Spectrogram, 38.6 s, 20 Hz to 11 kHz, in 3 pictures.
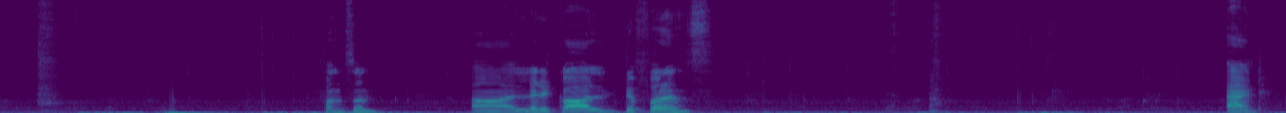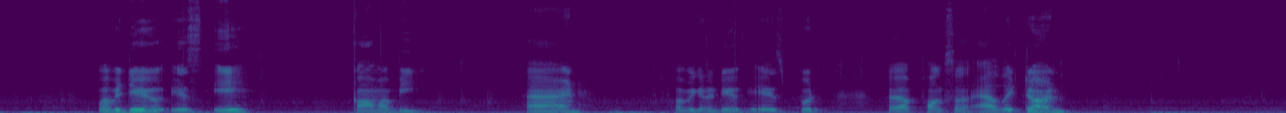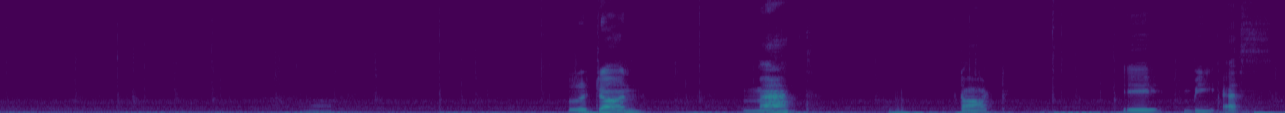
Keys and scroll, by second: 0.7 Left, 0.9 Left, 1.0 Left, 1.2 Left, 1.8-3.4 typing, 5.5-10.6 typing, 12.6 shift+9, 13.8-15.1 typing, 16.4-17.1 typing, 19.4-20.2 typing, 22.5-24.3 typing, 25.7-31.1 typing, 32.5-37.9 typing.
